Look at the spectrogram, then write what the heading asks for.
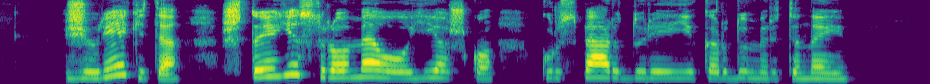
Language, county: Lithuanian, Telšiai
